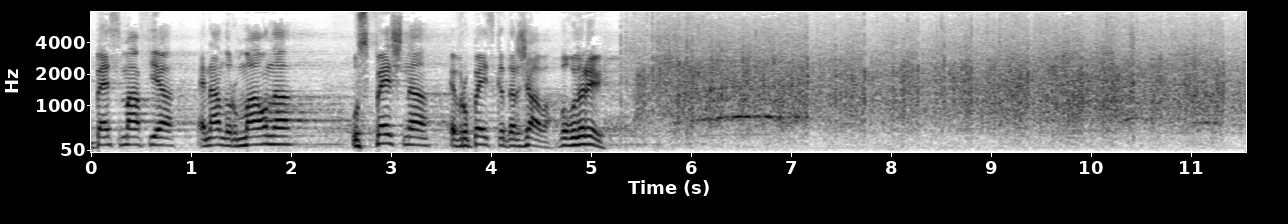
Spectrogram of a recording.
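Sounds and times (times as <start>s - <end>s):
speech: 0.0s - 5.5s
audience applause: 5.3s - 11.5s.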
